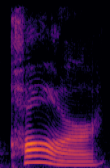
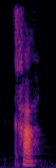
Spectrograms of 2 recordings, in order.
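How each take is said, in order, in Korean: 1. 이 단어는 분명한 r 소리로 끝납니다. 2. 이 단어는 r 소리 없이 끝납니다. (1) "미국식 발음으로는 이 R의 소리를 살려서 car 이렇게 발음합니다" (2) "한국식으로는 ... R에 이 리을 받침 빼고 보통 카 이렇게 표기하죠"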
